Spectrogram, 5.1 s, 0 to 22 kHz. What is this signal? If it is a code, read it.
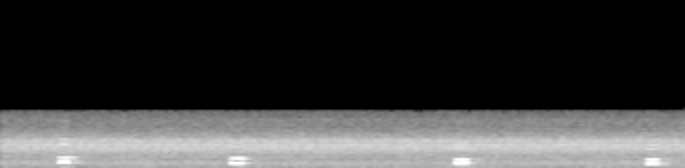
DTMF, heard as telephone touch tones, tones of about 90 ms, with hum and room echo. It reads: 9 5 4 1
